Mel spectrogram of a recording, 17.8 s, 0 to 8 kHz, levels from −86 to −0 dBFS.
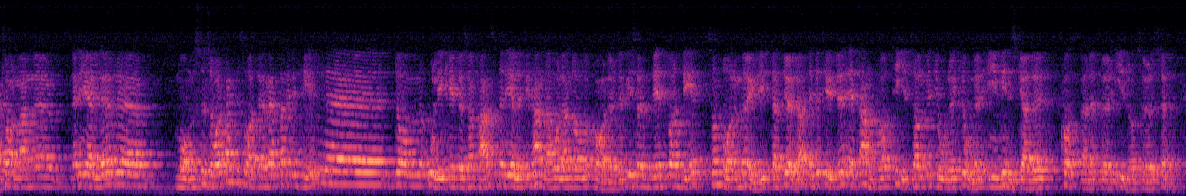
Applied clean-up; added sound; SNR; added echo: none; none; none; reverberation time 0.9 s.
